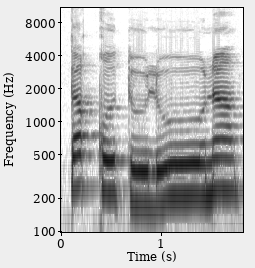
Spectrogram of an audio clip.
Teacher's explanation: قاف پہ قلقلہ ہوگا کیونکہ قاف حروف قلقلہ میں سے ہے، لیکن تاپشتو اس کو تو ہم کھینچ کے نہیں پڑھیں گے، لیکن لام پیش واو لو اسے ہم کھینچ کے پڑھیں گے کیونکہ یہ ہے واو مدہ۔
